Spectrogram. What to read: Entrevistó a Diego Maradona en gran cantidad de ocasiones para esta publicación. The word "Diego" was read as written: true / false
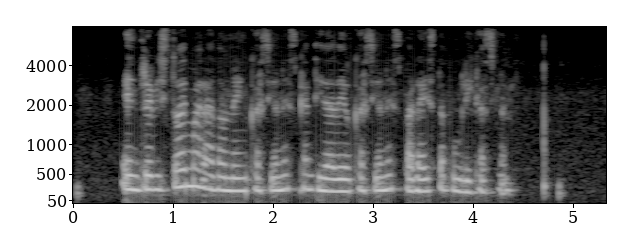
false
